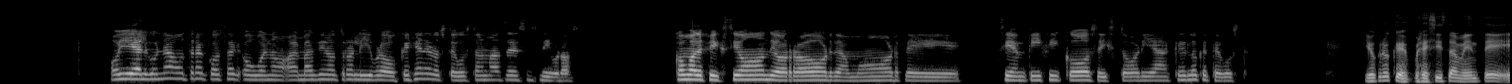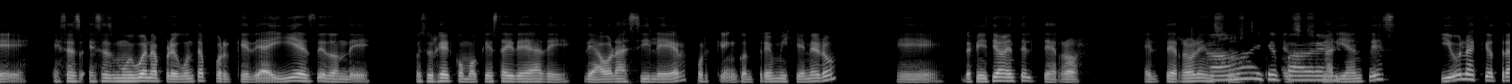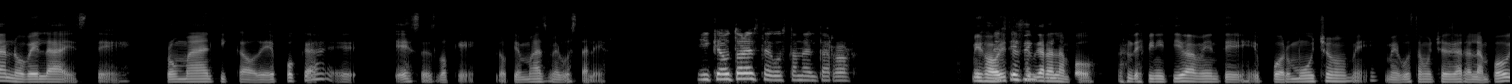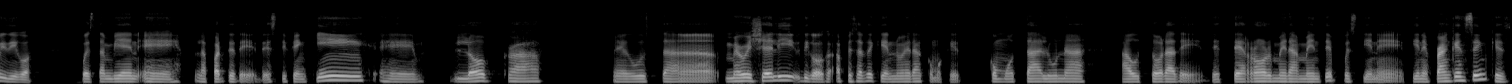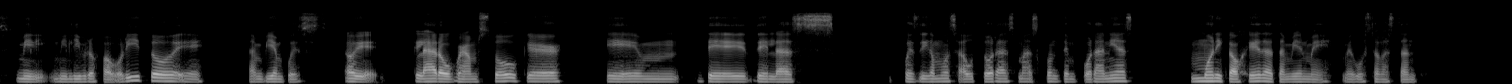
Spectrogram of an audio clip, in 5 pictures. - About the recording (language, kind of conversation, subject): Spanish, podcast, ¿Por qué te gustan tanto los libros?
- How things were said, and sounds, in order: tapping; laughing while speaking: "precisamente"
